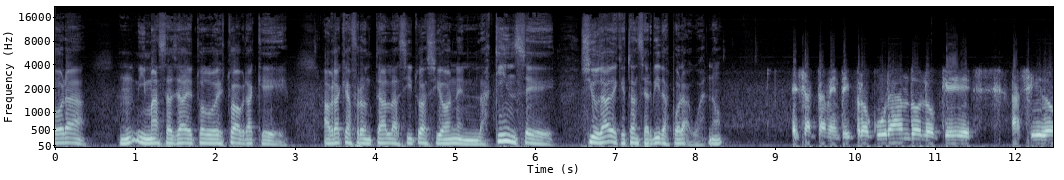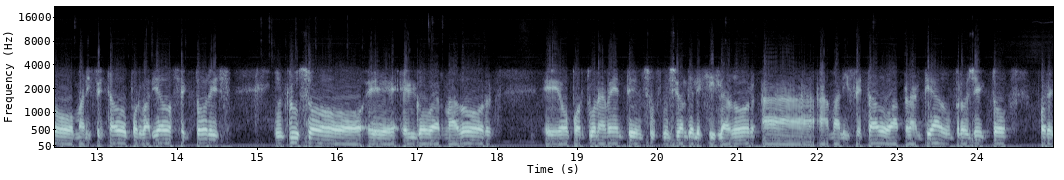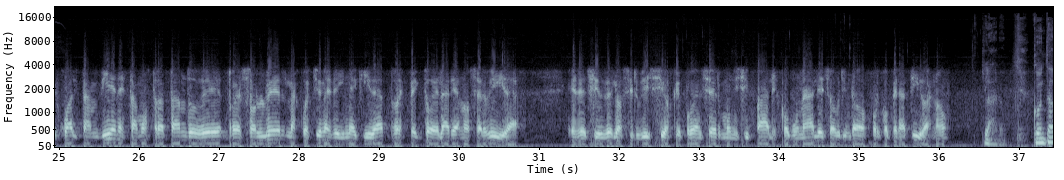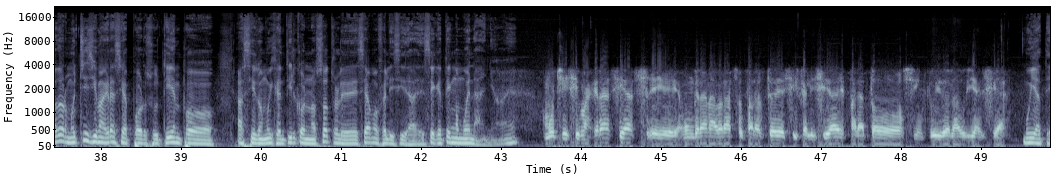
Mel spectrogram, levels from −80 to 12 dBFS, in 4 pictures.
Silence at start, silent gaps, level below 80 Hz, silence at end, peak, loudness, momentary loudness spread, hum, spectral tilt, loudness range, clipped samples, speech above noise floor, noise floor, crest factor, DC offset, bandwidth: 0 s; none; -30 dBFS; 0 s; 0 dBFS; -12 LUFS; 7 LU; none; -7 dB/octave; 2 LU; under 0.1%; 27 dB; -38 dBFS; 12 dB; under 0.1%; 18.5 kHz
